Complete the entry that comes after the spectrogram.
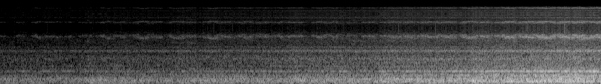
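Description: NJ Transit ALP-46 electric locomotive pulling a passenger train into the station, its wheels' rumble growing steadily louder as it nears, with a steady high-pitched whine over it.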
